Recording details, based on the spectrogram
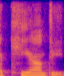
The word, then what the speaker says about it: Chianti: So that's why I would recommend a Chianti.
